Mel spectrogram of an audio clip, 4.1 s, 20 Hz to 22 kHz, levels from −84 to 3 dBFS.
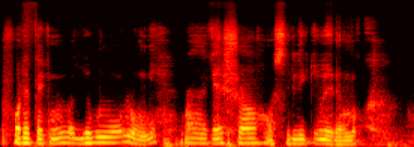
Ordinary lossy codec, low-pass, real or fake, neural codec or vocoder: none; none; fake; codec, 44.1 kHz, 2.6 kbps, DAC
